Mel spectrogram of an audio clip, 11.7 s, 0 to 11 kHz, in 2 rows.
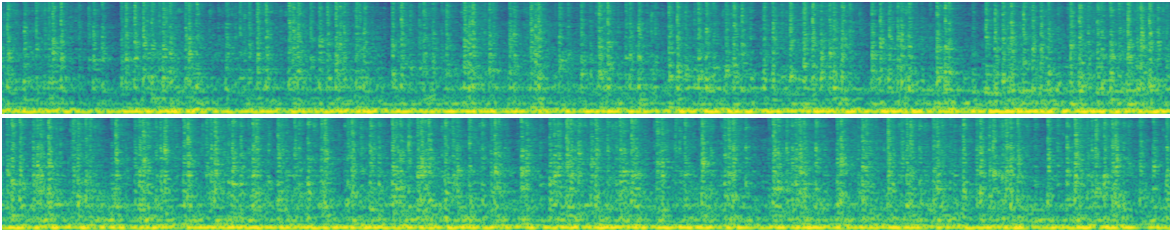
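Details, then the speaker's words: Iron 5.3L LS LM7 V8 (believed 2002–2003, mileage unknown) on a run stand with open headers, supposedly a BTR Stage 2 truck cam: deep steady slightly loping idle, even firing, no knocks or ticks; lope clears with RPM, healthy. "yeah you can see the L basically totally goes away as soon as you give it any RPM but sounds pretty good and it's really not that loud"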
